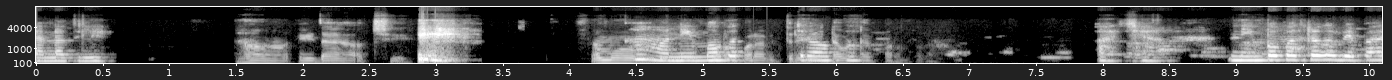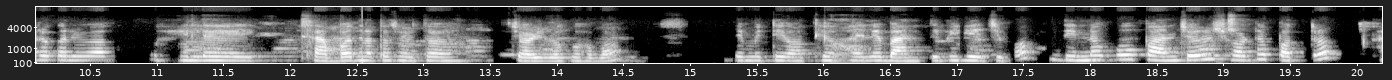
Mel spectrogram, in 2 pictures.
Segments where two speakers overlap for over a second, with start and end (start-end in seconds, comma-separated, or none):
4.5-6.1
